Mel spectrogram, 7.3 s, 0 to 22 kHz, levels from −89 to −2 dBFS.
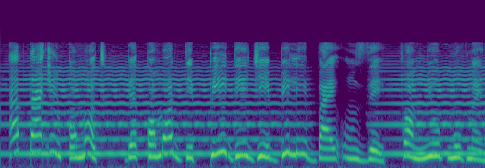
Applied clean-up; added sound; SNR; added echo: none; Bowed string instrument; 8 dB; none.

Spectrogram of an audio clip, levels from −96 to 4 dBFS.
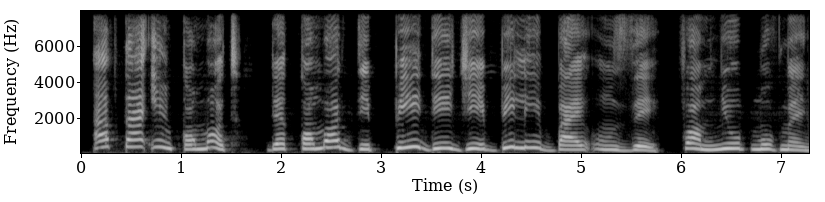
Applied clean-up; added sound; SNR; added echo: neural mask model Resemble Enhance denoiser.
